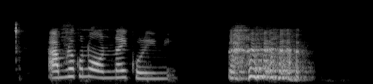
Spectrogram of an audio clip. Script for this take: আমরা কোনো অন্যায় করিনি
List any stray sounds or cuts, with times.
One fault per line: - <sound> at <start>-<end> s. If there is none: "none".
- laugh at 2.3-3.2 s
